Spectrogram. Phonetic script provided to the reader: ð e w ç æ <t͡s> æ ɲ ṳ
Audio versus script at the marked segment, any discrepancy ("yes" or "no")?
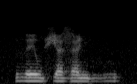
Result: yes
